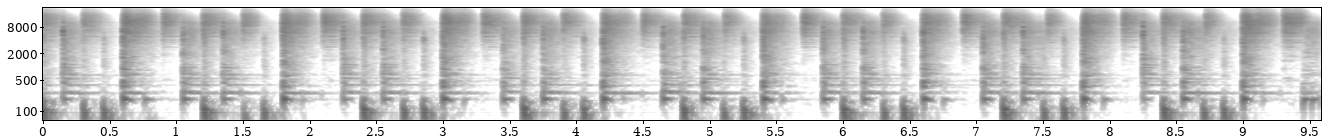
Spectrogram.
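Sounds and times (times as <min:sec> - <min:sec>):
1967 Gretsch drum kit groove: 0:00.0 - 0:09.5.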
